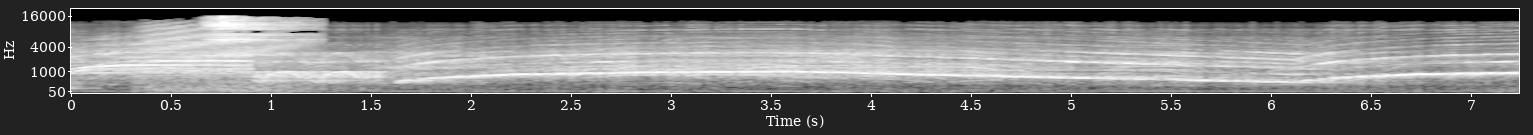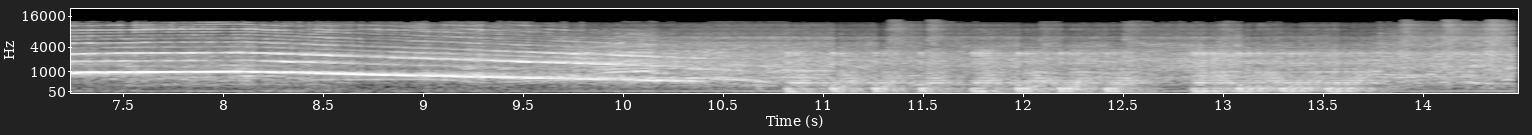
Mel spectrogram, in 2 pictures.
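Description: Siren sound effect played over the stage sound system to open a dance act: two slow wails, each rising and then falling over about six seconds. Near the end, deep bass hits of the dance track come in.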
